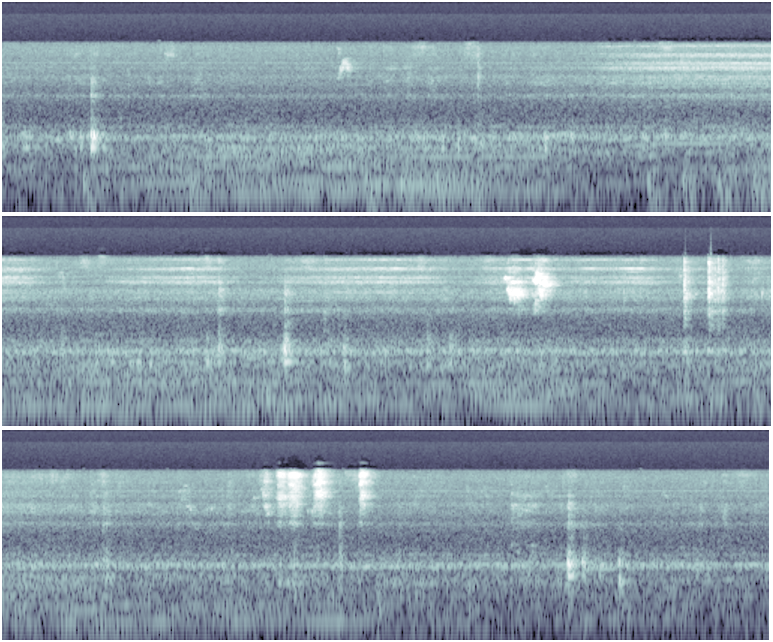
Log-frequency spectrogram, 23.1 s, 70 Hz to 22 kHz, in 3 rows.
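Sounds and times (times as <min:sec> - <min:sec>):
steady low hum: 0:00.0 - 0:23.0
bird chirping: 0:03.3 - 0:03.6, 0:12.6 - 0:14.1, 0:17.2 - 0:19.2.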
